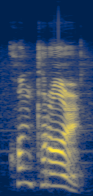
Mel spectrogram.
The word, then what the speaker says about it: CTRL: CTRL을 컨트롤이라고 읽는다라고 하면 그 사람은 컴퓨터를 제법 아는 거예요.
